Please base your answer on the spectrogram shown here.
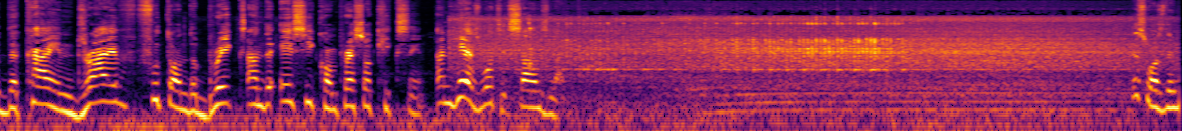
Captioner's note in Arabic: صوت المحرك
